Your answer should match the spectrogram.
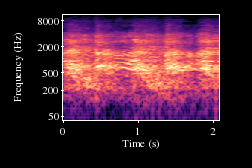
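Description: Large crowd of men shouting a slogan together in unison, swelling in rhythmic surges about twice a second.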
